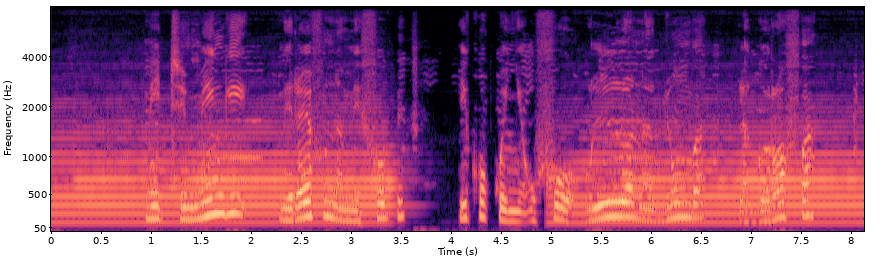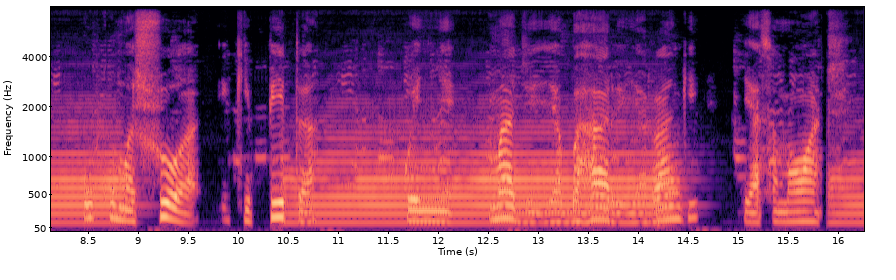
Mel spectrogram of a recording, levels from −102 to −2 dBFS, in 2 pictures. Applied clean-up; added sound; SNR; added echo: none; Brass instrument; 4 dB; none.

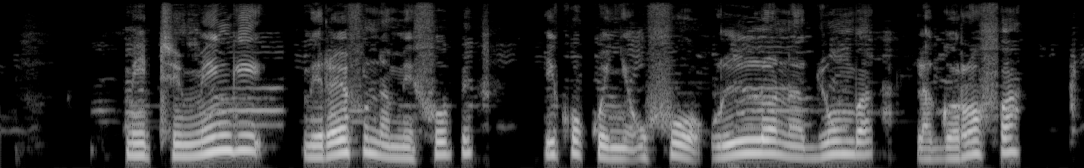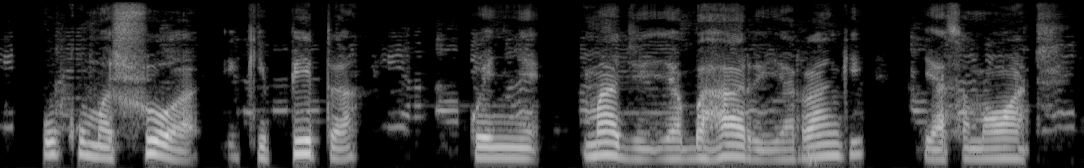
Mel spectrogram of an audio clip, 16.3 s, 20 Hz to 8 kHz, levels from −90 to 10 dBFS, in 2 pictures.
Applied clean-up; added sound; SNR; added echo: none; none; none; none.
